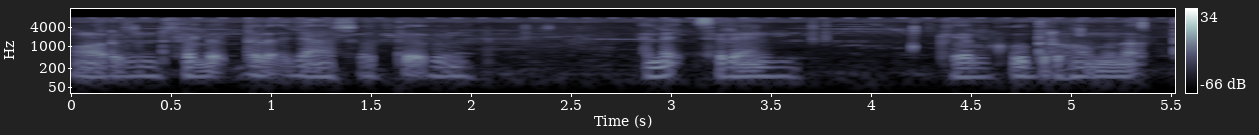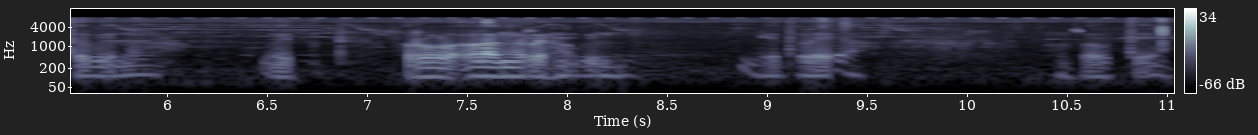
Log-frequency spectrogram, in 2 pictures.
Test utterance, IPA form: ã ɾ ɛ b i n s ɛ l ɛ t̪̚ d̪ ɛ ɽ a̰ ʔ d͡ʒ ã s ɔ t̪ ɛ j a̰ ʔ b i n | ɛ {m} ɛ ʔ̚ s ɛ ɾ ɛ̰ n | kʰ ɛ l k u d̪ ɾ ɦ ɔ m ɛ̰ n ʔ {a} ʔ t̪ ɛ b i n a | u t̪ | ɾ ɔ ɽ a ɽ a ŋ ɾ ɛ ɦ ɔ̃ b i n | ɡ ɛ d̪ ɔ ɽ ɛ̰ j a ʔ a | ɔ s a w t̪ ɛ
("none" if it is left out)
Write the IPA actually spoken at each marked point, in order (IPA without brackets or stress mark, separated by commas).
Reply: n, a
